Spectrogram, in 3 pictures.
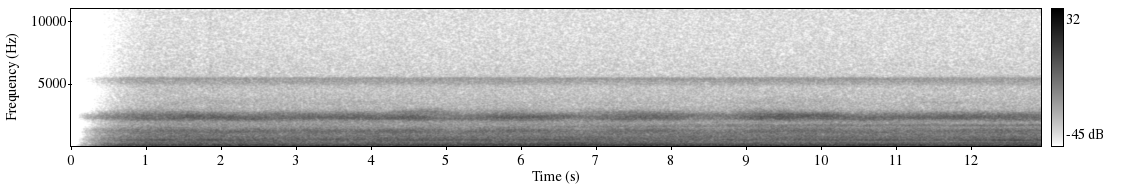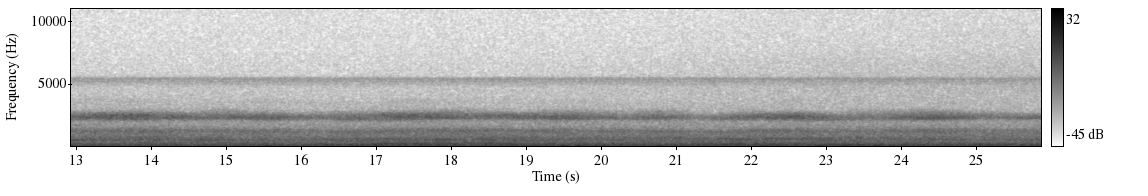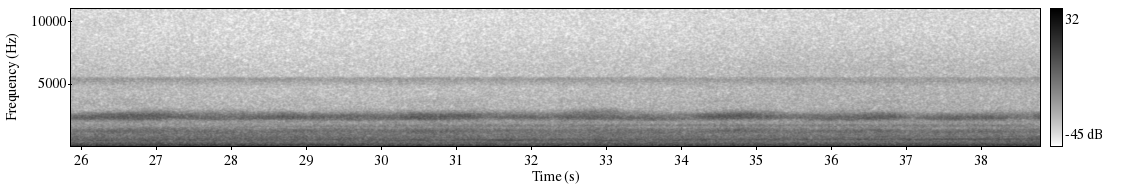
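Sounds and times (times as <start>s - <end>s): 
frogs: 0.1s - 38.7s.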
